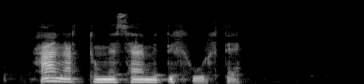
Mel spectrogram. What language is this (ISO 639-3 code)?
mon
